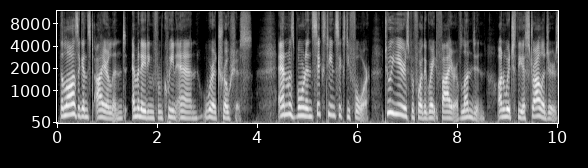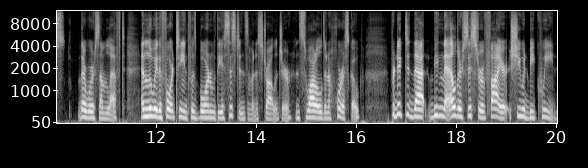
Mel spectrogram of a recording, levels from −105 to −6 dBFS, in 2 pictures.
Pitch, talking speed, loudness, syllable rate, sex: 205 Hz, 185 wpm, -19 LUFS, 4.6 syllables/s, female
